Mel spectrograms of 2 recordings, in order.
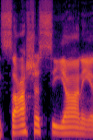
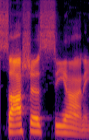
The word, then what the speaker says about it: Sasa Ciani: a Slovenian big man Sasha siani is how I was told at least that we were pronouncing this I know Tom Eiser is probably listening to this podcast so Tom if I got it wrong that's on you it's Sasha siani 69225-ish uh he's Slovenian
